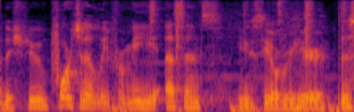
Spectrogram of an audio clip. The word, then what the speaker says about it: Essence: Fortunately for me, Essence, you see over here, this store right here, for those that didn't know, it's pronounced Essence, it's not Sense. I know it just says Sense because it's two S's.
